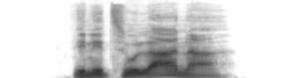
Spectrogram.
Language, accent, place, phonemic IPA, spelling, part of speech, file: German, Germany, Berlin, /venet͡soˈlaːnɐ/, Venezolaner, noun, De-Venezolaner.ogg
- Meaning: Venezuelan (male or of unspecified gender)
